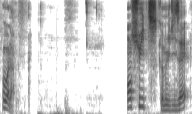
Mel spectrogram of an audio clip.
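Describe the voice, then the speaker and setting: A man's voice: a little high, lively intonation, takes it slowly. A man hosting a casual manga podcast, chatting with lots of hesitations and fillers. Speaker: podcast host.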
